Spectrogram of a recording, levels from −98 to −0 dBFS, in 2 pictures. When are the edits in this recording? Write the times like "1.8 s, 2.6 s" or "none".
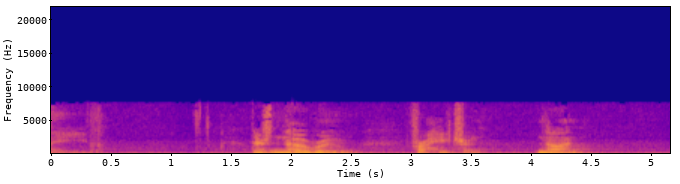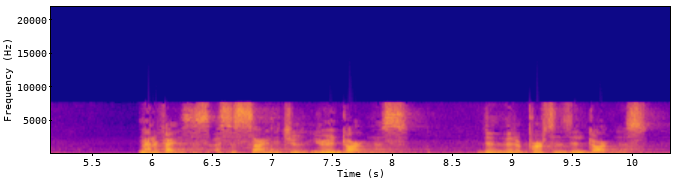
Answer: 8.7 s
